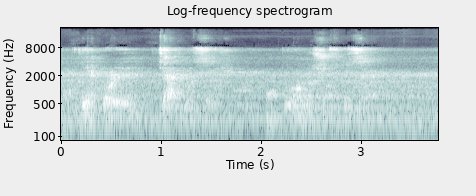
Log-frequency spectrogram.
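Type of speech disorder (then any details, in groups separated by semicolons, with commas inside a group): Oesophageal speech; total laryngectomy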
